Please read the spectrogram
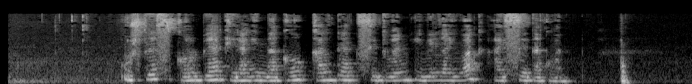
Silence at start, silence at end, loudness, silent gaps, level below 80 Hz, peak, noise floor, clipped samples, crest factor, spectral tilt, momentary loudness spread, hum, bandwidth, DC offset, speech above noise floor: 0.1 s; 0.6 s; -17 LUFS; none; -48 dBFS; 0 dBFS; -50 dBFS; under 0.1%; 20 dB; -2 dB/octave; 16 LU; none; 12 kHz; under 0.1%; 32 dB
